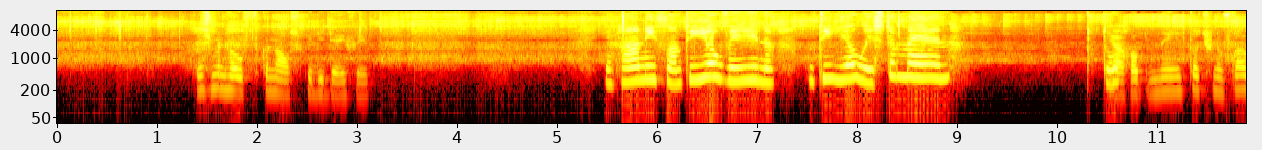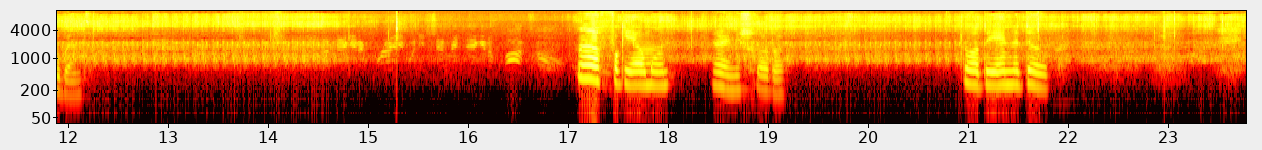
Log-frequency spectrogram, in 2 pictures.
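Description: A speedboat engine drones steadily from a small handheld game speaker.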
